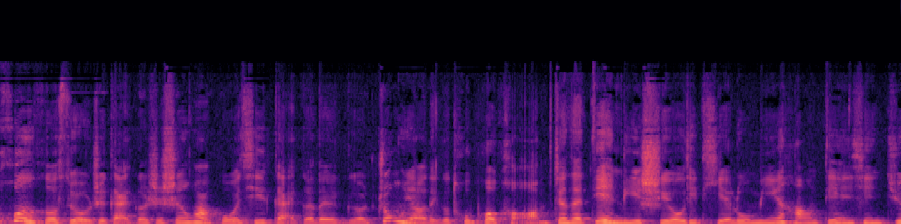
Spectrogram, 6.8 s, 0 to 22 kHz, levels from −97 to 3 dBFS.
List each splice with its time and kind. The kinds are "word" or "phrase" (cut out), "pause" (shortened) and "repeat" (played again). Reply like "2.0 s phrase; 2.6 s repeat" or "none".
5.1 s phrase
